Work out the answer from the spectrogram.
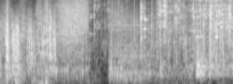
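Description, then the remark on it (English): A glass window shatters with a loud, bright crash as a person crashes through it, followed by a couple of seconds of scattered tinkling shards and debris. Sharp, with no voices. “The minute the glass shattered, I leaped to my feet and started to rush after Willie”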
